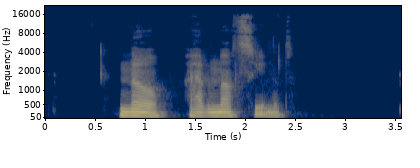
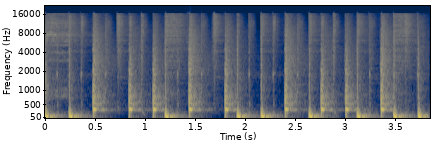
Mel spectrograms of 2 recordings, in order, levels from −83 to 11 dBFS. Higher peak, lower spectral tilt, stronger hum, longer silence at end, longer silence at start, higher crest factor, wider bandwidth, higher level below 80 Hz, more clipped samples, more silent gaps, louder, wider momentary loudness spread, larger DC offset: second, -4 dBFS vs 0 dBFS; first, -6.5 dB/octave vs -5 dB/octave; neither; first, 1.15 s vs 0 s; first, 0.75 s vs 0 s; first, 20 dB vs 14 dB; about the same, 16 kHz vs 17.5 kHz; second, -60 dBFS vs -20 dBFS; neither; neither; second, -22 LUFS vs -16 LUFS; first, 11 LU vs 4 LU; neither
